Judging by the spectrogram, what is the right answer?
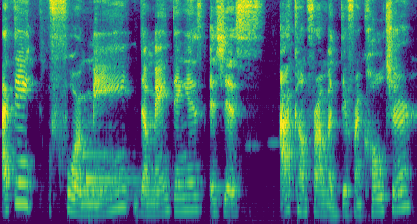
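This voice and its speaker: A woman's voice: mid-range voice, animated, slow, fairly bright tone, faint music behind. A woman from Haiti, a guest in a casual interview, who talks bluntly and candidly and laughs often.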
